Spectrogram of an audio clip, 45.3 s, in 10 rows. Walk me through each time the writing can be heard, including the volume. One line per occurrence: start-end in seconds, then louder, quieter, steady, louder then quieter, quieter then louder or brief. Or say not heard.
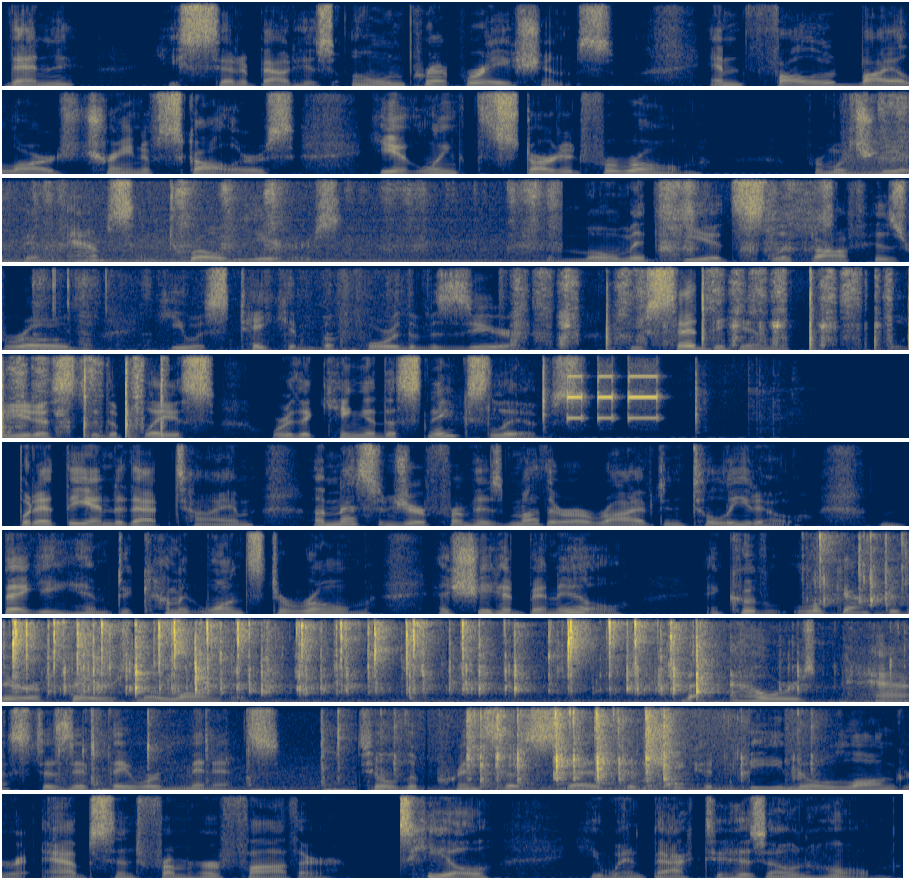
8.7-19.0 quieter then louder.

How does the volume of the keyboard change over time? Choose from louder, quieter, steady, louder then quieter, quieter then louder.
quieter then louder.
